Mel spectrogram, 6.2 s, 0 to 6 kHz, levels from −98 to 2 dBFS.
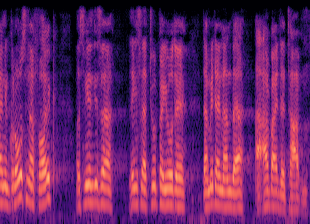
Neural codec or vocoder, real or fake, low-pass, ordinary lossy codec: codec, 16 kHz, 4 kbps, FreqCodec, smaller model; fake; 5.4 kHz; none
